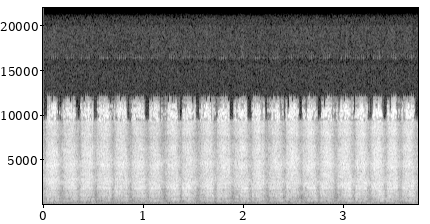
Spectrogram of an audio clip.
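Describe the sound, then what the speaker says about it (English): Dried filler on a wooden Tannoy Windsor speaker cabinet being sanded by hand, a close, steady rhythm of about five rasping strokes per second, alone with no talk. "Now we're going to start rubbing the filler down."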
